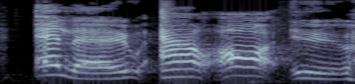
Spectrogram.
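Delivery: put-on British accent, loud, very slow, drawn out. Asked to hear their british accent, speaker greets in a put-on british accent. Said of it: "Let me hear your British accent".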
